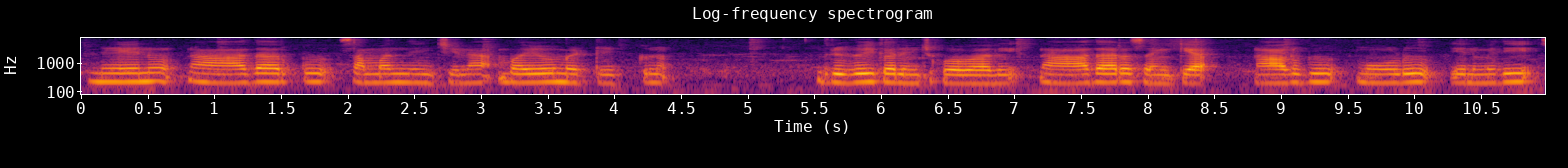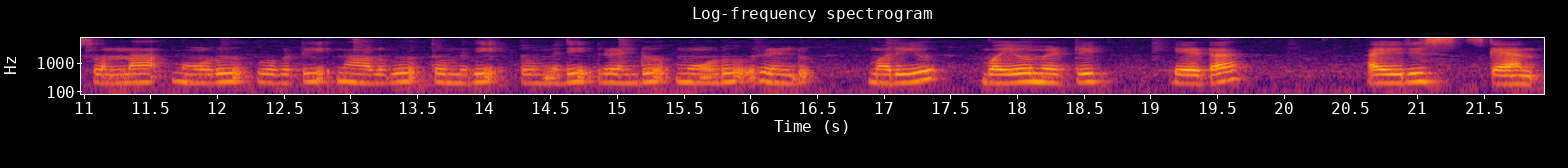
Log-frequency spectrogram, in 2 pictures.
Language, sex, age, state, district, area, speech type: Telugu, female, 30-45, Andhra Pradesh, Bapatla, rural, read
